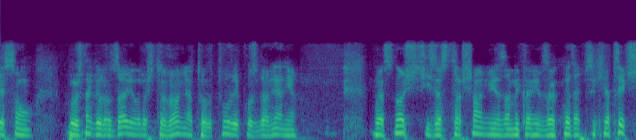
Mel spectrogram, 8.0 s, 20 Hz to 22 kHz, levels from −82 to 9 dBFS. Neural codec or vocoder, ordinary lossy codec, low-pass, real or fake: codec, 44.1 kHz, 2.6 kbps, DAC; Opus, 32 kbps; 7.2 kHz; fake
